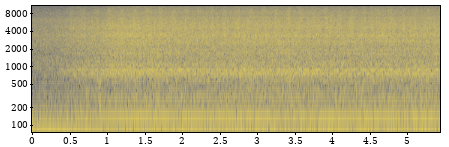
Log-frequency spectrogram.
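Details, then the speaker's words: 1972 Mercedes-Benz 280 SE 4.5 D-Jetronic, fully warm, idle about 1000 rpm, fuel pressure about 30 psi, checked for suspected vapor lock hot-start issue: smooth, steady low idle with even beat, no whooshing, knocks or misses; normal warm idle. "exhaust note sounds good and let's see see if we hear any whooshing no that's good"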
